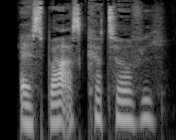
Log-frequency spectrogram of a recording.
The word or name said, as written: ASPARGESKARTOFFEL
